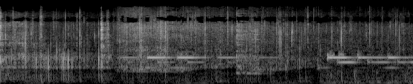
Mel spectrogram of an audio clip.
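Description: Egg frying in hot oil in a pan, sizzling, with a metal spoon clicking and scraping against the pan. About a second in, a phone starts ringing with a repeating high two-note tone: an incoming video call.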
